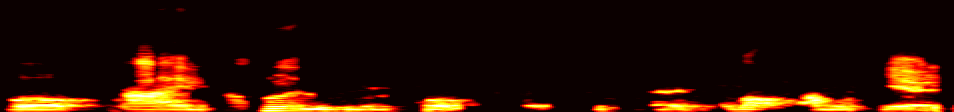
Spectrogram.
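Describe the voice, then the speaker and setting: A man's voice: fairly low pitch, little pitch movement, quick pace, narrow, tinny audio. A young man, chatting upbeat and rambling as a DJ guest on a video call. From Leeds, England. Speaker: DJ and music producer guest. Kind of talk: casual interview chat. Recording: echoey room over video call.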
